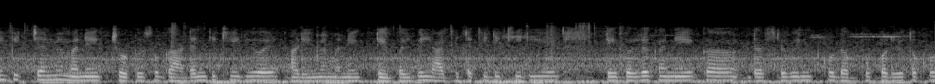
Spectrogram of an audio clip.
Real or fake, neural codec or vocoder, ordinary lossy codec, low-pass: real; none; none; 7.2 kHz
